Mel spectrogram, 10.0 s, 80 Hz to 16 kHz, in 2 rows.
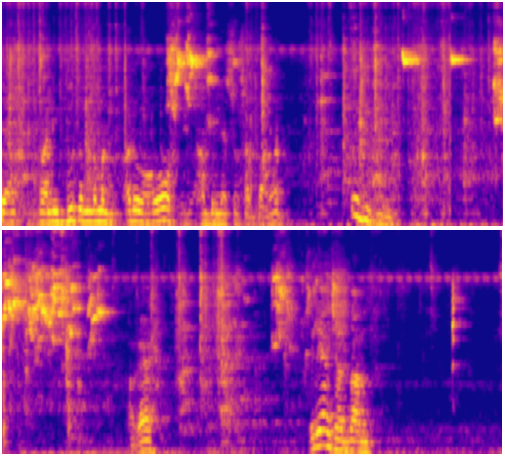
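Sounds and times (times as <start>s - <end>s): bird squeaking: 1.5s - 8.8s, 9.4s - 10.0s
shrill bird calls: 3.8s - 6.2s.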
